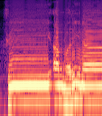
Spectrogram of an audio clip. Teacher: اور فی امرنا اس میں جو مد ہے یہ مد منفصل کہلاتا ہے، اور اس کو ہم مد متصل سے تھوڑا سا کم کھینچ کر پڑھتے ہیں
